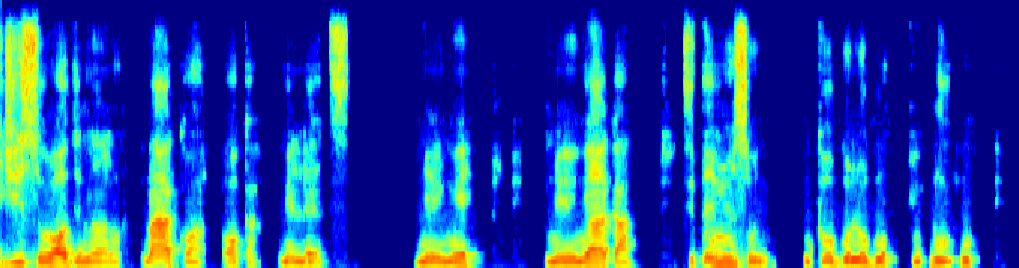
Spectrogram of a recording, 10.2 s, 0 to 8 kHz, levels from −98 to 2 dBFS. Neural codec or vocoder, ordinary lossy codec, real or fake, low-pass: codec, 16 kHz, 4 kbps, FunCodec, trained on LibriTTS, 50 frames a second; Opus, 64 kbps; fake; 7.2 kHz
